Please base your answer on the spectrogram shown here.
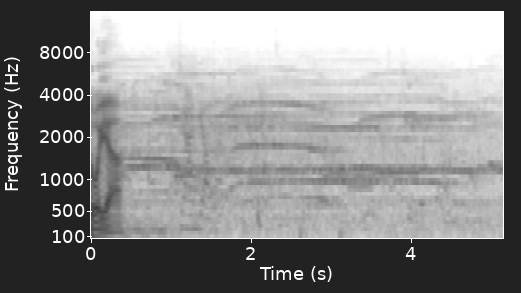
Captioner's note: audience cheering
